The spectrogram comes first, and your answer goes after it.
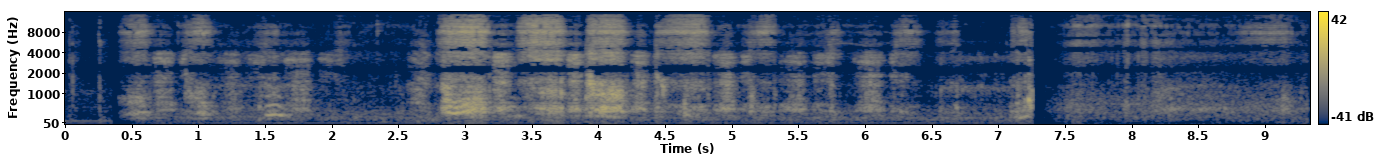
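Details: Holly, a medium-size pet Siberian Husky, in one of the strange gasping episodes she has every couple of months, which come and go. Harsh, breathy snorting gasps come in quick irregular runs, loudest midway, then stop abruptly before resuming more softly.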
